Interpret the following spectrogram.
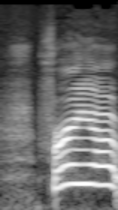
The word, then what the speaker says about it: Freyja: Her name is Freya, which is spelled F R E Y J A. Friia really doesn't like it when people say or spell her name wrong, but she is a bit too shy to correct them. On the first day of school, teachers sometimes say Frey Ja. And Freya feels too embarrassed to say anything, so the teachers keep saying her name wrong till someone else finally corrects them.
